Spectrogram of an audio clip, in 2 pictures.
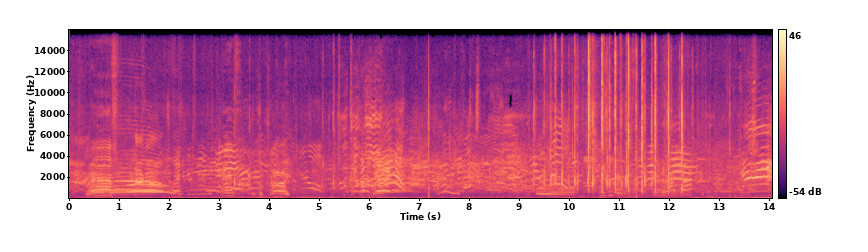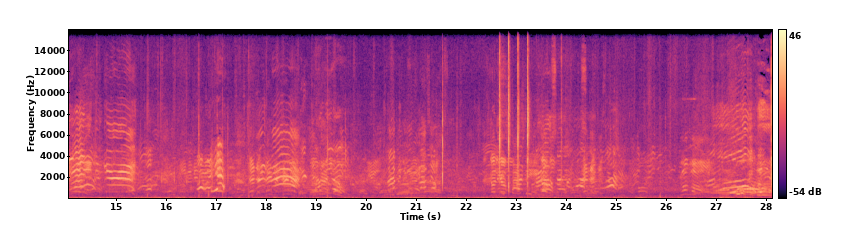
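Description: Young players call out to each other on a field.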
